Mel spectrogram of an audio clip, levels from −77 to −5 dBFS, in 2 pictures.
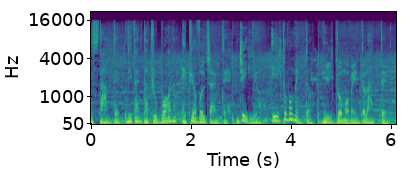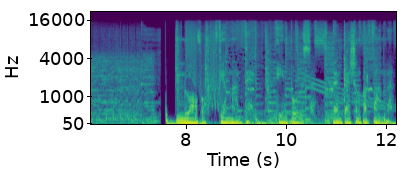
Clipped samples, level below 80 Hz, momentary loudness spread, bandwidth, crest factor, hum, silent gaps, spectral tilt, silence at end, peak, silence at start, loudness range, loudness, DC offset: under 0.1%; -24 dBFS; 11 LU; 16.5 kHz; 14 dB; none; 7.51-7.58 s; -4.5 dB/octave; 0 s; -4 dBFS; 0 s; 5 LU; -19 LUFS; under 0.1%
